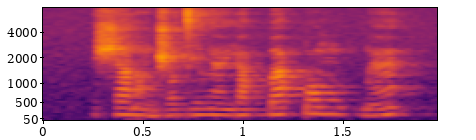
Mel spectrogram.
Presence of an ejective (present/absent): absent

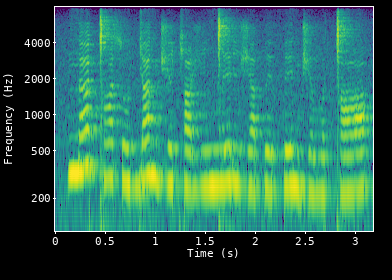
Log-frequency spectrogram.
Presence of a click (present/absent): present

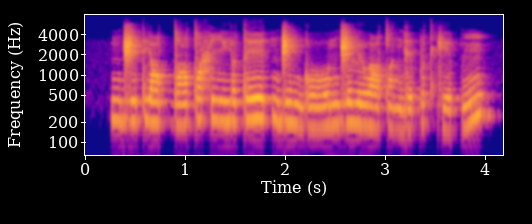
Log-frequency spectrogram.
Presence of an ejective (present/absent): absent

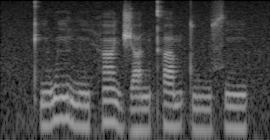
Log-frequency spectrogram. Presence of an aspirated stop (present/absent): present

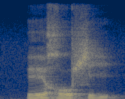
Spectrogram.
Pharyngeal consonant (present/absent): absent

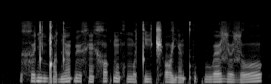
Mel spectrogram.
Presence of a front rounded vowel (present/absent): present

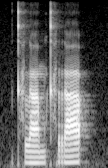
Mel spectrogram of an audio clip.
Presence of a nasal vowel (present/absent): absent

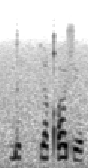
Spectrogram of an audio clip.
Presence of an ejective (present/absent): present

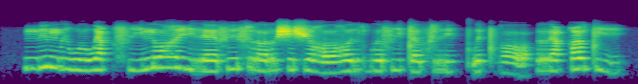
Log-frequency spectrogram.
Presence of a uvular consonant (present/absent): present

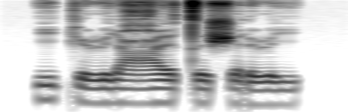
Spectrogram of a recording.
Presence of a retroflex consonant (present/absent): present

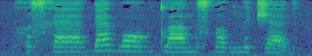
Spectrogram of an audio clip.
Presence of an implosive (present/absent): present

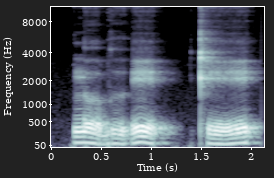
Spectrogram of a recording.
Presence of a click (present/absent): absent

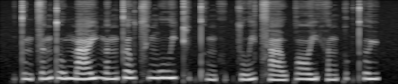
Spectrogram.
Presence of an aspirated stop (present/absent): present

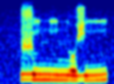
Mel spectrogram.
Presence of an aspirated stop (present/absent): absent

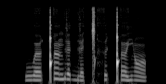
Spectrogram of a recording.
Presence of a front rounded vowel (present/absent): present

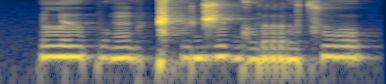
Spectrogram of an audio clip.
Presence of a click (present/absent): present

